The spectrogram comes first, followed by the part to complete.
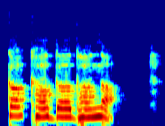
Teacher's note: इसकी स्थिति है कंठ, ये पहली स्थिति है क ख ग घ ङ। तो जब आप इनका उच्चारण करते हैं तो जीभ की जड़ है जो, वो कोमल तालु के संपर्क में आती है। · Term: कवर्ग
